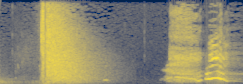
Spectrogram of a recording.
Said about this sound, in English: She hit me. Hit me with her whip.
